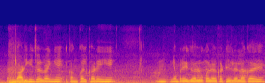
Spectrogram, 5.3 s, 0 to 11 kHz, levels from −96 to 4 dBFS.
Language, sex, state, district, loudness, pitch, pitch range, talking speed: Hindi, female, Bihar, Gaya, -15 LUFS, 215 Hz, 205-220 Hz, 215 wpm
